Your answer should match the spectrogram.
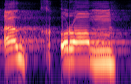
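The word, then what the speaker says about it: أكرم: Kemudian yang belakang ini yang sering saya mendengar orang itu atau yang membaca Al-Quran itu dibaca panjang padahal ini pendek ya. Akram, romnya ini adalah pendek. Khalaqal insana min 'alaqin iqra wa rabbukal akram.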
